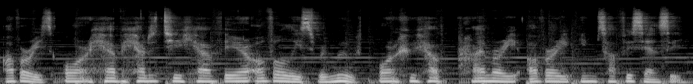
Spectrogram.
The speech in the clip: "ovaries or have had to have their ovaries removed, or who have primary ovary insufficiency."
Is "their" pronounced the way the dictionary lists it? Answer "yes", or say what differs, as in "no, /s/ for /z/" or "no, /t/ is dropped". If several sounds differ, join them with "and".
yes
